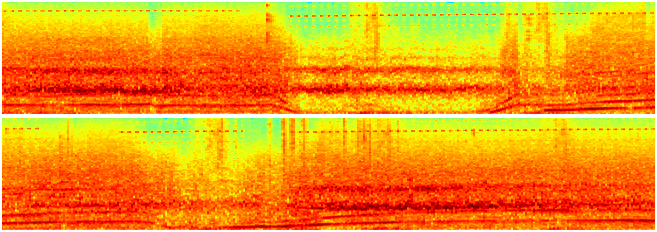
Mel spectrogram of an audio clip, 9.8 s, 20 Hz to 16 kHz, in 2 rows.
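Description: A rear-wheel-drive hatchback with a GTR engine of 1,000+ horsepower accelerates hard in Forza Horizon 4, revving up through several gears with rising engine pitch and quick drops at each shift, loud and close with no talking.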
